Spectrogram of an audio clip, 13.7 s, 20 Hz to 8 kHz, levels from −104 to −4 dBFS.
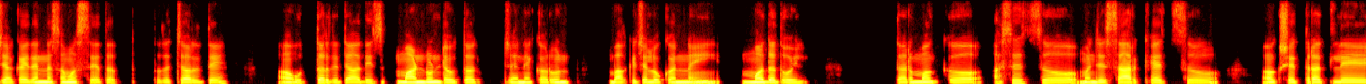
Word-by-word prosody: ज्या 115 -2 0
काही 125 0 +1
त्यांना 130 0 +4
समस्या 130 0 +1
येतात, - - -5 0.4
तर 125 - -9
त्याच्यावर 135 +1 0
ते 140 +1 -2 0.5
अ, - - +1
उत्तर 145 +2 0
तिथे 140 0 -2
आधीच 140 +1 -2
मांडून 125 +1 +7
ठेवतात, 120 -1 0 0.3
जेणेकरून 120 - +1 0.5
बाकीच्या 120 +2 -1
लोकांनाही 250 - +2 0.3
मदत 125 +1 +4
होईल. 110 -2 -1 0.9
तर 130 0 0
मग 140 +1 +1
अ, 140 -1 +2 0.3
असेच 165 +4 -5
अ, 145 -2 0
म्हणजे 125 +1 +2
सारखेच 125 +4 -1
अ, 145 -2 -5
क्षेत्रातले 135 0 -1
130 Hz, 125 wpm, -24 LUFS, 125-145 Hz, 0.9 s, मांडून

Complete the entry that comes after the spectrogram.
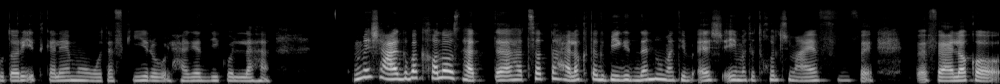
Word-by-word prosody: وطريقة 180 +2 -2
كلامه 180 +1 -1
وتفكيره 175 +2 -5
والحاجات 175 0 -4
دي 175 +1 -5
كُلّها. 165 -2 -4 0.8
مش 335 +6 +2
عاجبك 265 +4 +6
خلاص 290 -3 +4
هت 185 0 +1
هتسطّح 215 +5 0
علاقتك 215 +4 +1
بيه 210 0 +2
جدًا 210 +4 +2
وما 200 -4 +1
تبقاش 195 +1 -3
إيه، 200 +1 0
ما 195 - 0
تدخُلش 205 +1 -7
معاه 175 -1 -1
ف 190 +1 -17 0.2
ف - - -4 0.6
في 185 -1 -2
علاقة 170 -1 +3
190 Hz, 145 wpm, -24 LUFS, 175-215 Hz, 0.8 s, عاجبك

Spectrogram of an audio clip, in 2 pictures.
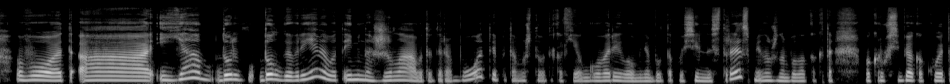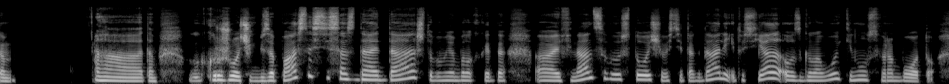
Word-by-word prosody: вот, 195 -2 +3
а. 190 -2 +4
И 205 - -1
я 250 +10 +1
дол 225 +3 +3 0.2
долгое 200 -3 +4
время 275 - -1
вот 200 -2 -3
именно 215 -3 0
жила 190 +3 -1
вот - - -6
этой - - -8
работой, 230 - -5
потому 200 -4 -11
что, - - -10
вот, - - -13
как 155 - -14
я - - -6
говорила, 170 0 -3
у - - -3
меня 155 +1 -5
был 155 0 -8
такой - - -12
сильный 155 -3 -3
стресс, 270 - -1
мне 185 - -5
нужно 175 -1 -4
было 160 0 -5
как-то - - -10 0.3
вокруг 170 0 -7
себя 185 +1 +1
какой-то, 170 -2 -3 0.8
а, 170 -4 +4
там, 155 0 -2 0.3
к 165 0 -4
кружочек 200 -5 +6
безопасности 195 - +4
создать, 220 -8 +4
да, 225 +9 +2
чтобы 195 -11 -1
у 180 - -5
меня 185 0 -2
была 180 0 -2
какая-то, 175 0 -5 0.3
а, 180 -1 +1
финансовая 240 - -1
устойчивость 215 -6 0
и - - -8
так 160 +1 -6
далее. 235 +6 -1
И - - -5
то - - -14
есть 200 - -4
я, 275 +4 +2
э, 200 -1 0
с 180 - -5
головой 180 +8 -3
кинулась 205 -3 -5
в - - -12
работу. 165 -4 -3
190 Hz, 190 wpm, -22 LUFS, 175-215 Hz, 0.8 s, кружочек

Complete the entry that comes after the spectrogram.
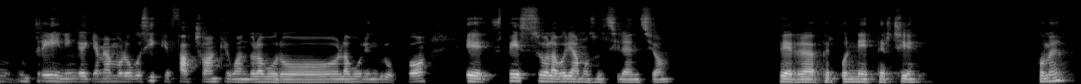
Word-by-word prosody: u 150 - -18
un 140 - -12
training, 135 -3 0
chiamiamolo 130 0 -2
così, 155 +6 -6
che - - -12
faccio 130 - 0
anche 130 +1 -3
quando 125 0 -2
lavoro 120 -1 +1
lavoro 125 +1 -2
in 125 0 -6
gruppo - - -2 0.3
e 445 -2 +5
spesso 155 - +2
lavoriamo 130 -2 +3
sul 120 0 -7
silenzio 120 0 -3 1.1
per 120 -2 +5
per 135 -2 -3
connetterci. 125 0 0 1.1
Come? 150 +6 +1
130 Hz, 120 wpm, -25 LUFS, 120-135 Hz, 1.1 s, e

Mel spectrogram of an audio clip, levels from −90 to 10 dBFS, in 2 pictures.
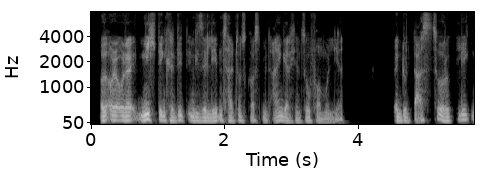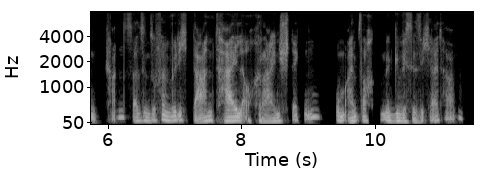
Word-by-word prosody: oder 115 +1 +5
oder 110 0 +6
nicht 120 +2 +7
den 115 -3 +4
Kredit 110 +2 -1
in 105 - +1
diese 95 0 +2
Lebenshaltungskosten 100 0 -2
mit - - -9
eingerechnet, 85 -5 -2
so 95 - -2
formuliert. 75 -4 -7 0.7
Wenn 95 - +2
du 95 - +1
das 105 +4 -3
zurücklegen 120 +1 0
kannst, 185 - -8
also 95 +2 -2
insofern 105 +3 0
würde 115 +1 +2
ich 115 -2 -5
da 80 +2 0
'n 110 +3 +2
Teil 95 +1 +3
auch 100 -3 -7
reinstecken, 95 - -3 0.2
um 100 -1 +2
einfach 100 +4 -2
'ne 100 - 0
gewisse 85 -3 0
Sicherheit 105 +9 -5
haben, 155 0 -8
100 Hz, 165 wpm, -27 LUFS, 90-115 Hz, 0.7 s, nicht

